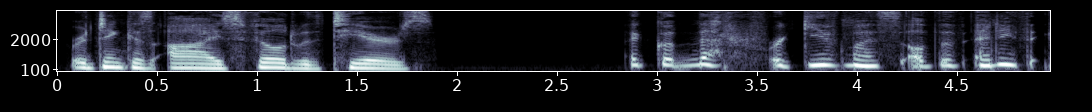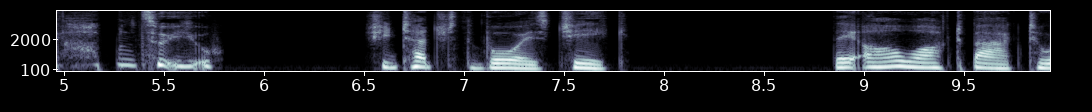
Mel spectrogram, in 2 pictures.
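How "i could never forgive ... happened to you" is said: tearful. Acted. Nanny to the boy, tearful. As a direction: hold back tears.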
